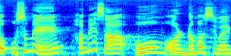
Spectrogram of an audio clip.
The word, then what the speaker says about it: ओम: अगर एक साथ सुना जाए उसको, तो उसकी आवाज गूंजती हुई ऐसी है जैसे हम बोलते हैं या उच्चारण करते हैं तो हम कहते हैं ओम, है वो आ उ मा, यानी उत्पत्ति, स्थिति और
